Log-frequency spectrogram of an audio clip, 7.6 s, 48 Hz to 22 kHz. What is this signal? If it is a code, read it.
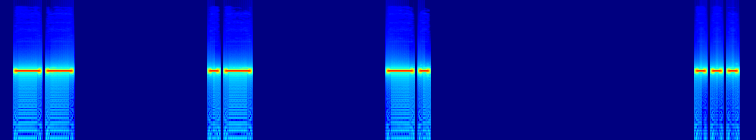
Morse code, heard as a keyed tone, about 15 wpm, spaced as for 5 wpm, 1000 Hz. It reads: MAN S
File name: qotdfiles / 5wpm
